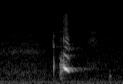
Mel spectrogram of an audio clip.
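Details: A single sharp, abrupt voiced gulp against quiet room noise from a young child who says they get hiccups every day when staying up late; a hiccup.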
